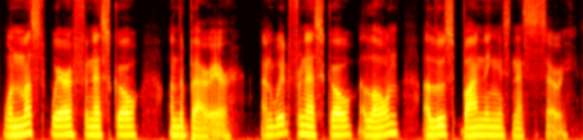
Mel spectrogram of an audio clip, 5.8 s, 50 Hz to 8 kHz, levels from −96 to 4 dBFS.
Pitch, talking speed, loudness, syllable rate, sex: 125 Hz, 165 wpm, -19 LUFS, 5.8 syllables/s, male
